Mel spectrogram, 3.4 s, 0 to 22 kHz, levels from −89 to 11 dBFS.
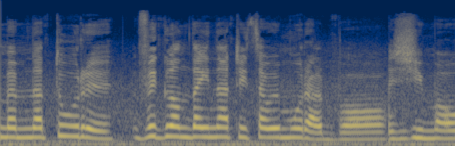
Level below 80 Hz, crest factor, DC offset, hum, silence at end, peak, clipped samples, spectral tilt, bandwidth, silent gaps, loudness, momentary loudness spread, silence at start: -34 dBFS; 14 dB; under 0.1%; none; 0 s; -2 dBFS; under 0.1%; -5 dB/octave; 15.5 kHz; none; -17 LUFS; 5 LU; 0 s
